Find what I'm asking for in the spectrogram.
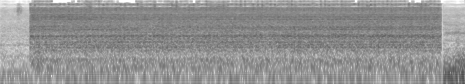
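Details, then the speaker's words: Supercharged used car at idle, with vibration noted: steady rough idle with dense buzzy rattle. Buyers suspect motor mount, as with a similar car; mechanic thinks it is not expensive to fix. "As you guys can hear, it's got the little noise. Jimmy doesn't seem to think that, you know, it's anything that would be too expensive to fix, just as long as we got enough room in it to wiggle."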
